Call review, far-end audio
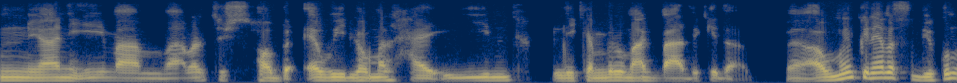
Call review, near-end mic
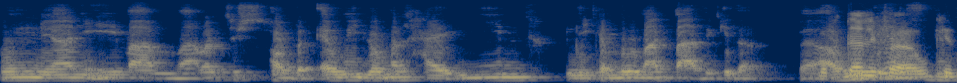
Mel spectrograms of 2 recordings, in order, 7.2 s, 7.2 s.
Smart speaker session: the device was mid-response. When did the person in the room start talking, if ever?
6.1 s

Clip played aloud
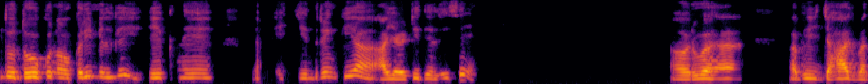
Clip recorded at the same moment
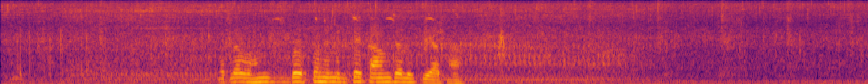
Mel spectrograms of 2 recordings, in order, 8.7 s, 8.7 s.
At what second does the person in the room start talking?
2.2 s

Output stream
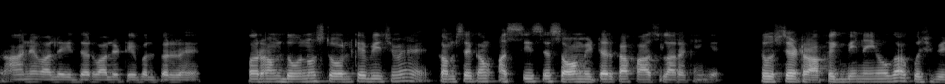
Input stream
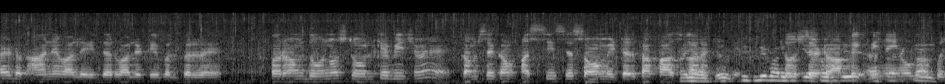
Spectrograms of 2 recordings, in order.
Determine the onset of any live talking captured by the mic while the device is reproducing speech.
6.8 s

